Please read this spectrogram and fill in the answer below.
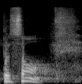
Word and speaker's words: Bessent: Cassidy um Mr bassant I'm always going to pronounce your name as if it was in south Louisiana and I'm gonna pronounce it with a French Besson as opposed to bessent that's what those folks in South Carolina do um I'll try let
